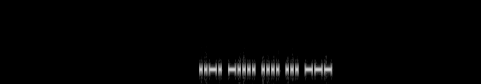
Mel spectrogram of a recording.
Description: Morse code, heard as a keyed tone, about 46 wpm, 700 Hz. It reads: F6HSO
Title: DXCC-100 Call Signs - 5 Characters - Repeated 3x - 50wpm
